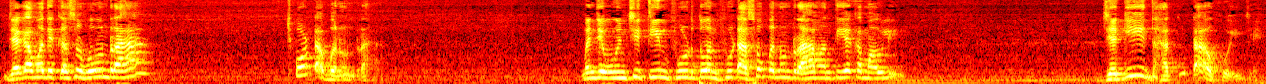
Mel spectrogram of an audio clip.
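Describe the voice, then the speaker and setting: A man with a Marathi accent giving a devotional discourse, drawing out quoted verses slowly. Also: extremely high pitch, a bit bright. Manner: slows to draw out quoted verses. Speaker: spiritual discourse speaker. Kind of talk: devotional discourse explaining scripture.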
